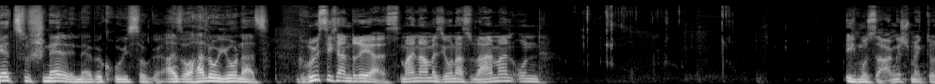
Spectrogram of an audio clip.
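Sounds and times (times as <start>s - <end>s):
speech: 0.0s - 5.6s, 8.4s - 9.3s
popcorn being chewed: 5.6s - 8.5s.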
